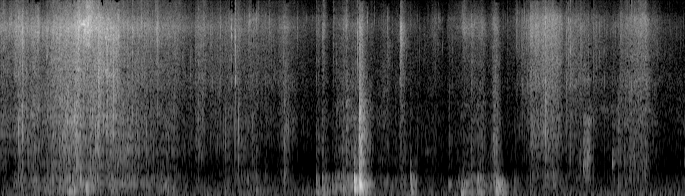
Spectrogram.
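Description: Bubble wrap and packaging crinkling and rustling as a wrapped package is handled, with a sharp knock about five seconds in.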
